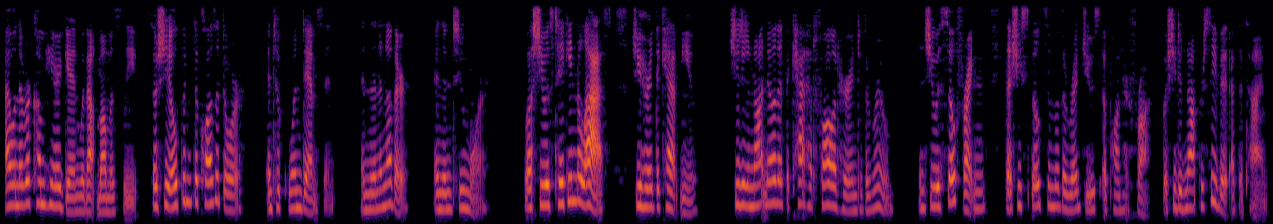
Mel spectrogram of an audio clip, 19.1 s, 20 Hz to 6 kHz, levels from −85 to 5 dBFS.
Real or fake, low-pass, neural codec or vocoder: real; 5.4 kHz; none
